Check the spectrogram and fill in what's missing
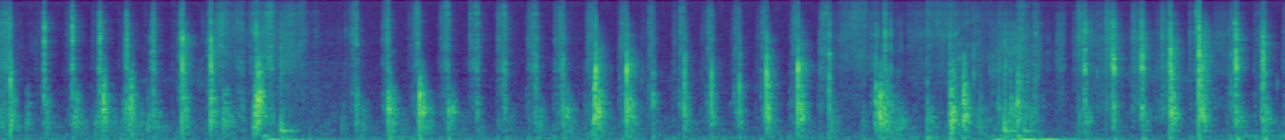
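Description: Paper edge being gone around with a tool to take the white core off a journal page, a rapid run of crisp, regular ticking scrapes and taps close up, steady throughout with a brief lull near the start.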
